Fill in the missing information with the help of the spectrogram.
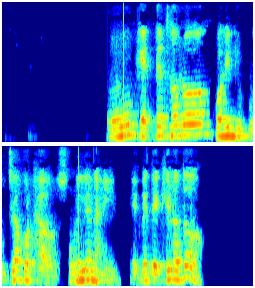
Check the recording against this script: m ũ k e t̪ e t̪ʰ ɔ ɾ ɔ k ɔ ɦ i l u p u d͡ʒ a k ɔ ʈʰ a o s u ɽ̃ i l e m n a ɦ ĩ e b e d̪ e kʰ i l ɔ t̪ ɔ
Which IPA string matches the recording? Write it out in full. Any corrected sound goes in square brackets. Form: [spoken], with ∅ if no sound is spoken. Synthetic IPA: m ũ k e t̪ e t̪ʰ ɔ ɾ ɔ k ɔ ɦ i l u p u d͡ʒ a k ɔ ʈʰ a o s u ɽ̃ i l e [∅] n a ɦ ĩ e b e d̪ e kʰ i l ɔ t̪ ɔ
